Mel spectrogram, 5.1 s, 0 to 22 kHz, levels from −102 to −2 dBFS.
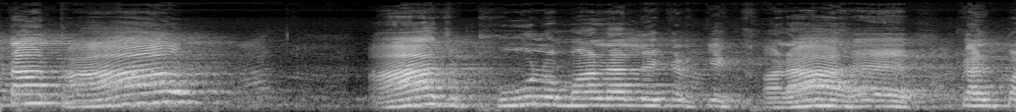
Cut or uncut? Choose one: uncut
